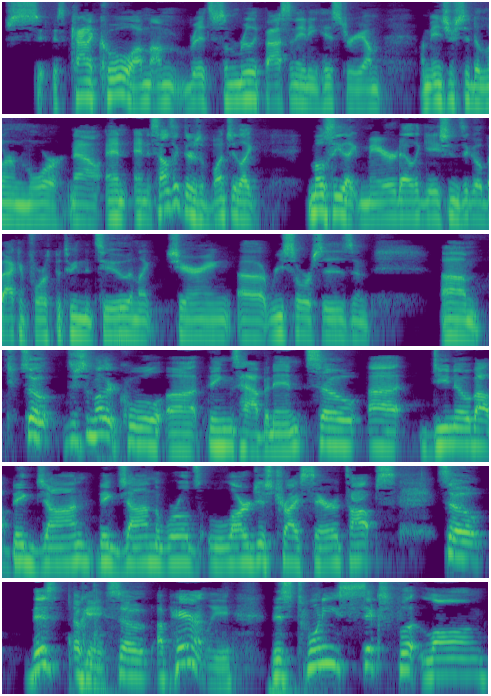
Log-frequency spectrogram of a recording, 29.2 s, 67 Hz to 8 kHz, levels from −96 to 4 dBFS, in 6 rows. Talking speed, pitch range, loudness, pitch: 160 wpm, 110-145 Hz, -25 LUFS, 125 Hz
